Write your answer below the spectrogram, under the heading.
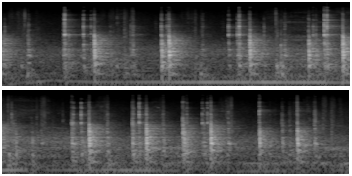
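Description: Hand wrench working a corroded nut off the stem of a brass ball valve, with sharp metallic clicks and clanks about twice a second. The nut is corroded and stays tight to the last thread.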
